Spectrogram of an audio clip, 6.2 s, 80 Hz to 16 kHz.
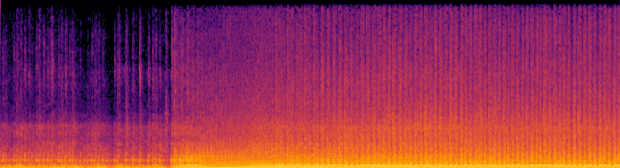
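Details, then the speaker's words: Turbocharged Corvette Z06 race car launching on a drag pass: engine revs climb then the pitch stalls flat and stops pulling, an engine layover; driver suspects it ran over the crankshaft, not confirmed. "to most of you guys that just sounds like an aborted pass but I'll play it a couple times if you hear a layover which I think I had another video of it if you hear it layover that's usually the sound of it running over the crankshaft"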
